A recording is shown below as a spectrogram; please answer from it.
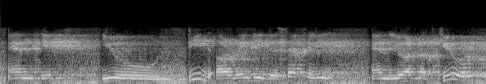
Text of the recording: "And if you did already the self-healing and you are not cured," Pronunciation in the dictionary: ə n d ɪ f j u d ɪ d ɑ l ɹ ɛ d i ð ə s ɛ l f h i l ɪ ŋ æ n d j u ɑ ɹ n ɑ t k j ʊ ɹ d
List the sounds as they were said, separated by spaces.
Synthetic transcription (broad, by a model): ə n d ɪ f j u d ɪ d ɑ l ɹ ɛ d i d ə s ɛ f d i ɪ n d j u ɑ ɹ n ɑ t k j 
